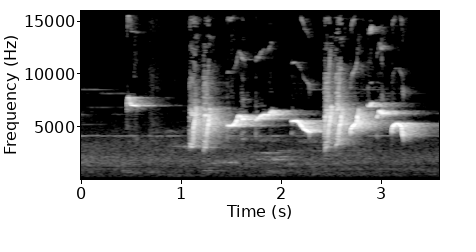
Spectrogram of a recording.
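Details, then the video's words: Muncang sunbird, called kolibri muncang locally, used as a training recording for songbirds: high, thin song of sharp clicking notes and level whistled trills around 4–8k, in two bursts after a faint opening note. "MASTERAN SUARA BURUNG KOLIBRI MUNCANG"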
